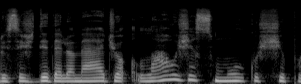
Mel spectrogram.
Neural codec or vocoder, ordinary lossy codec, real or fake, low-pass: none; Opus, 64 kbps; real; 14.4 kHz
